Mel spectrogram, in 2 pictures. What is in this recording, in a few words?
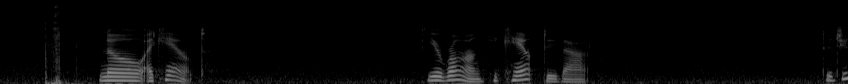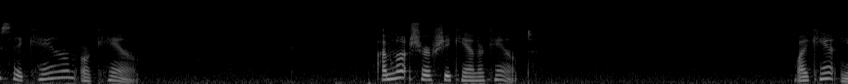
stressed cant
